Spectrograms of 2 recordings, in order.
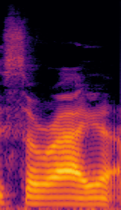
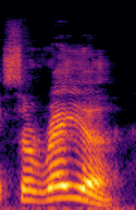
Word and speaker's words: Saraya: each other's backs namely Soraya I'm like Saraya okay Saraya you you get mad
